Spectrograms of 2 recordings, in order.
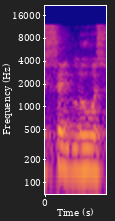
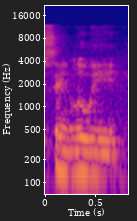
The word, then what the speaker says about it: St. Louis: English pronounce it like the city of St. Louis, Missouri is St. Louis, but it's not St. Louis, it's St. Louis.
